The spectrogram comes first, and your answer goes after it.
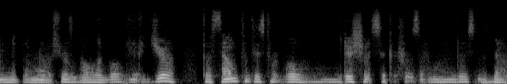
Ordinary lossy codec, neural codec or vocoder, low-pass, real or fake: Opus, 64 kbps; codec, 44.1 kHz, 0.9 kbps, DAC; 14.4 kHz; fake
